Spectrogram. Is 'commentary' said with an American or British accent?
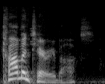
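American. The word is said with an American pronunciation. The speaker calls it wrong. "not commentary box"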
